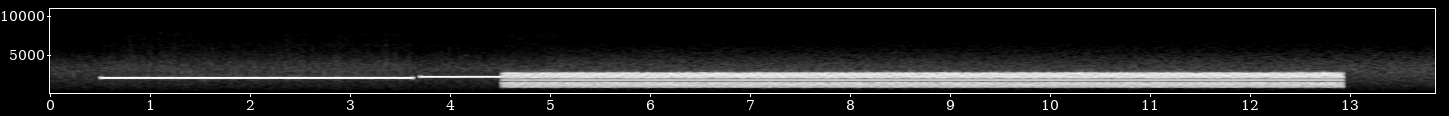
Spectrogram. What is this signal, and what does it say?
Dial-up modem handshake (low-speed, two carriers), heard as two whistles, then hiss.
